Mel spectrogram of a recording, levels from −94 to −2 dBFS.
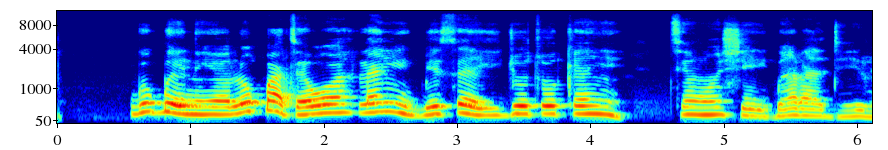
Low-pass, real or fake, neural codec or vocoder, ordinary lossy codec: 10.8 kHz; fake; autoencoder, 48 kHz, 128 numbers a frame, DAC-VAE, trained on Japanese speech; none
